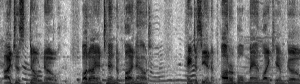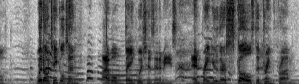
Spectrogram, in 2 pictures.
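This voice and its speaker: An actor playing a pompous, hard-boiled hero detective in a melodramatic parody pulp audio drama. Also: male voice, medium pitch, lively intonation, normal speed, music in the background, lightly acted. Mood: solemn, vengeful. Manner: bombastic, melodramatic.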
